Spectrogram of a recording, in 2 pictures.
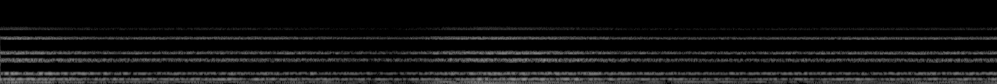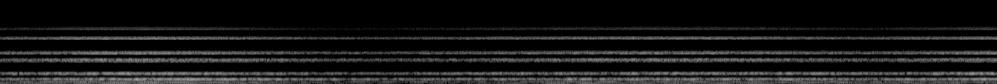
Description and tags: Synthetic ambiance reminiscent of planetary weirdness sounds from Star Trek, though it is not intended to emulate those. I can imagine this being used as just one component (drone) of any other-worldly situation. Just add the sonic sprinkles of your choice. All components of this sample were created mathematically in Cool Edit Pro.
